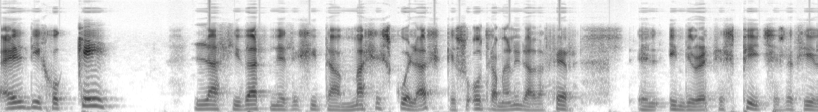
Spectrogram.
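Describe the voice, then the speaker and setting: A man teaching German grammar in Spanish, explaining step by step and checking in often with the class. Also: medium pitch. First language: French.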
